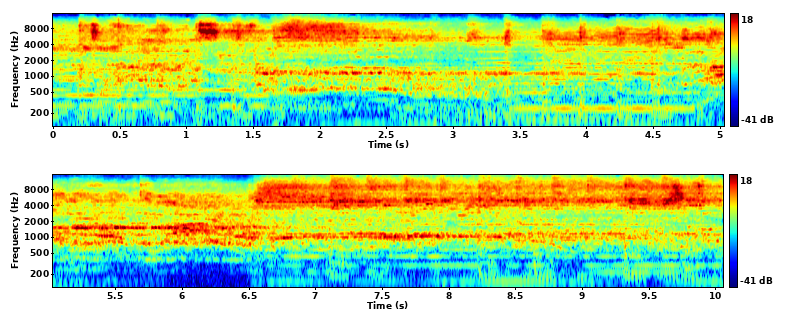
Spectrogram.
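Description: Live folk-rock band playing loudly, with singing over keyboard, fiddle and drums, and crowd shouts and whoops mixed in; the sound grows brighter and fuller about two-thirds of the way through.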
